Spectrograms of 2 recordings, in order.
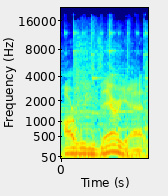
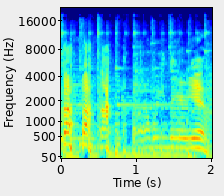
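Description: First: It is said in a plain adult voice. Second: It is said in a whiny child's voice.

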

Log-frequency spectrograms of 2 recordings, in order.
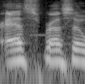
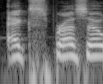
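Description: First: The word starts with an 'es' sound. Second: The word starts with an 'eks' sound. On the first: "espresso with an S" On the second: "espresso with an X"

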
